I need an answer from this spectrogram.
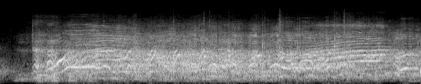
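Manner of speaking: real laugh breaking out; helpless loud laughter; big high laugh. Real, not acted. Congregation story punchline.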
